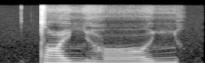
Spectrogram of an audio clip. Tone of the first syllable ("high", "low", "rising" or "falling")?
high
